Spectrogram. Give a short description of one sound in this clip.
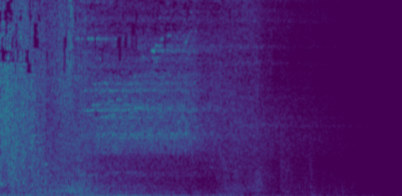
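A triumphant game fanfare swells and slowly fades.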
